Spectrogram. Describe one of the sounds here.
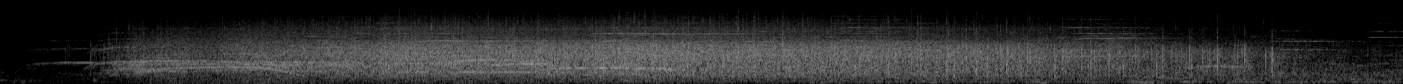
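A large crowd applauds and cheers in a big echoing hall.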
